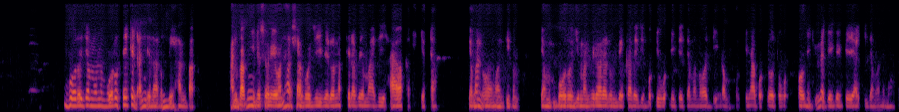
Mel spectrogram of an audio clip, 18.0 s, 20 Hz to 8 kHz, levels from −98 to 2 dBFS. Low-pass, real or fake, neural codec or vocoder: 7.2 kHz; fake; codec, 16 kHz in and 24 kHz out, 1 kbps, XY-Tokenizer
